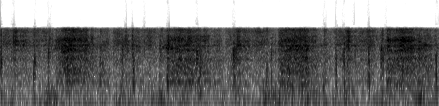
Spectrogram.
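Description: A runner's hard, rhythmic breathing close to the microphone, about two breaths a second, with his footfalls on an earth path ticking underneath.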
